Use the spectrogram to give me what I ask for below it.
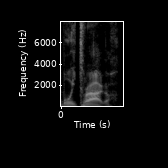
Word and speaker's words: Buitrago: our guest in studio right now is, please tell me I got this, Maritza Buitrago.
